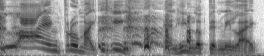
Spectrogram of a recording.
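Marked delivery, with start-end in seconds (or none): 0.0-1.7 slow laugh through the words, pitched up high. Real, not acted. To the host, laughing slowly about her own lie. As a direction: chuckle it out slowly at your own fib.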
